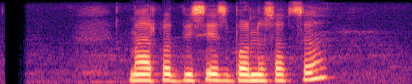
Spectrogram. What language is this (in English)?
Nepali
